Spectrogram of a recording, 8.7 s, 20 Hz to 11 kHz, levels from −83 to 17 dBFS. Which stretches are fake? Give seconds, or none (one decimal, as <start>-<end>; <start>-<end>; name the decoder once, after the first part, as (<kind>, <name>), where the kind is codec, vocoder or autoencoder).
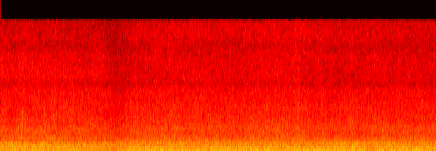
3.2-4.2 (vocoder, BigVGAN v2)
